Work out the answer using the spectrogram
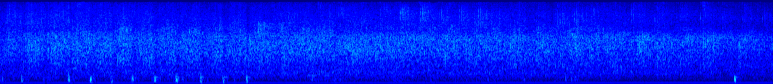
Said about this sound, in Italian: Good evening. Before I go any further, shall we give them a round of applause, please?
